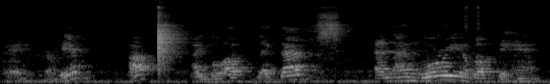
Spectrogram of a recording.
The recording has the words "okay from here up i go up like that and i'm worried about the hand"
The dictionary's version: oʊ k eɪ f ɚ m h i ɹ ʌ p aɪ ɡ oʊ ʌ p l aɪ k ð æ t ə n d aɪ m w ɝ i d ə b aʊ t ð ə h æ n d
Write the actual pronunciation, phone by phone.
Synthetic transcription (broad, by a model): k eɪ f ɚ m h i ɹ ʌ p aɪ ɡ oʊ ʌ p l aɪ k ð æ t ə n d aɪ m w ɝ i ə b aʊ t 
